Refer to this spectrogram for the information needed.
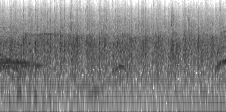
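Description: A crowd applauds a musician steadily, the dense clapping sustained at an even loudness throughout, with a few faint cheers and voices rising briefly through the noise.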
